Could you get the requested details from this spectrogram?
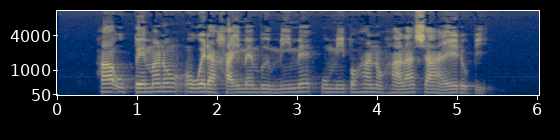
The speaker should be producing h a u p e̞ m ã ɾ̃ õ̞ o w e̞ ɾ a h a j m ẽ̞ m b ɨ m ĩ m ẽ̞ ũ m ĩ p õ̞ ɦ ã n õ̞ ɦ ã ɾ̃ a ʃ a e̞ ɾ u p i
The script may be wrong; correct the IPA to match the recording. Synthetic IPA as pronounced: h a u p e̞ m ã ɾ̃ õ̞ o w e̞ ɾ a h a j m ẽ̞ m b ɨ m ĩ m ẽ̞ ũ m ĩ p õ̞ ɦ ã n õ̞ ɦ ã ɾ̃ a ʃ a e̞ ɾ u p i

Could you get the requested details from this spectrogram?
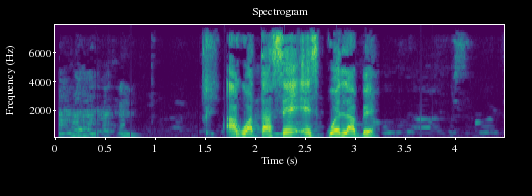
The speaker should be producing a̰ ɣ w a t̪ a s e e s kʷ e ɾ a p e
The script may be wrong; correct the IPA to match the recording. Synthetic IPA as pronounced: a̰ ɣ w a t̪ a s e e s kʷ e l a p e

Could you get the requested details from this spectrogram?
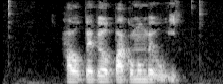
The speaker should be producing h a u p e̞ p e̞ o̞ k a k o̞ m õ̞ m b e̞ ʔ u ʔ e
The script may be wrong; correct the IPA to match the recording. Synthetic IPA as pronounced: h a u p e̞ p e̞ o̞ p a k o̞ m õ̞ m b e̞ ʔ u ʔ i

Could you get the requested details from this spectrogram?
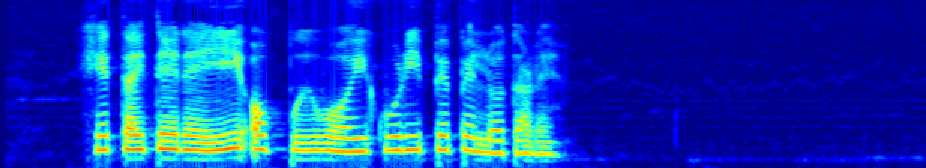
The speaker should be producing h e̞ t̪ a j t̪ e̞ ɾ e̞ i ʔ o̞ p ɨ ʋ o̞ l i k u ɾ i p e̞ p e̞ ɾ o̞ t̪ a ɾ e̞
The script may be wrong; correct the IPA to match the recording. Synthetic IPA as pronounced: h e̞ t̪ a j t̪ e̞ ɾ e̞ i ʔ o̞ p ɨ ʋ o̞ i k u ɾ i p e̞ p e̞ l o̞ t̪ a ɾ e̞

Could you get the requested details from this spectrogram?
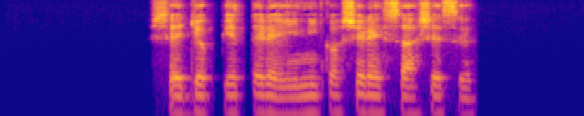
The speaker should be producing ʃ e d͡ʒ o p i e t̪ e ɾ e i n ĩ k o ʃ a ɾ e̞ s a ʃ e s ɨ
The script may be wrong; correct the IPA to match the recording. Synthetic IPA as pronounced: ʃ e d͡ʒ o p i e t̪ e ɾ e i n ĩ k o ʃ e ɾ e̞ s a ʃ e s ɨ

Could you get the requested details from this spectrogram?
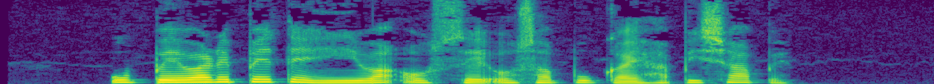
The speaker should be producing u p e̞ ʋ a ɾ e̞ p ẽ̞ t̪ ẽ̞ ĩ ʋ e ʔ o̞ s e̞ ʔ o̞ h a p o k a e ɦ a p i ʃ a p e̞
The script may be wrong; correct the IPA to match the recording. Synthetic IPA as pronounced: u p e̞ ʋ a ɾ e̞ p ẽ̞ t̪ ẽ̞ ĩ ʋ a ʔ o̞ s e̞ ʔ o̞ s a p u k a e ɦ a p i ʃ a p e̞

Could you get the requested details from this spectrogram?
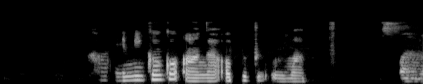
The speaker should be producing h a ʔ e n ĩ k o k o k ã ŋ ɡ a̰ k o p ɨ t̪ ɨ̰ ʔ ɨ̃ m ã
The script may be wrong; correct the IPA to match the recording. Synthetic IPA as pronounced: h a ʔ e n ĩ k o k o ʔ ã ŋ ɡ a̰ ʔ o p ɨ t̪ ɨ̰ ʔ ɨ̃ m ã

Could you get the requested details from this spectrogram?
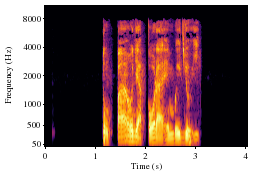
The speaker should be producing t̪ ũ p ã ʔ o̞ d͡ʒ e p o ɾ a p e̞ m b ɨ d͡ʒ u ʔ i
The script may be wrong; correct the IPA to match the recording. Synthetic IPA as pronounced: t̪ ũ p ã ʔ o̞ d͡ʒ a p o ɾ a ʔ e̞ m b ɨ d͡ʒ u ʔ i

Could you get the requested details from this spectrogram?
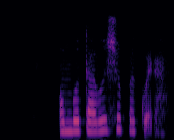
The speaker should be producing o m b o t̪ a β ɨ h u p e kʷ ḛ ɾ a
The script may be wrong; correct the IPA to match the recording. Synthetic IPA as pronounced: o m b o t̪ a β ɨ ʃ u p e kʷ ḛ ɾ a

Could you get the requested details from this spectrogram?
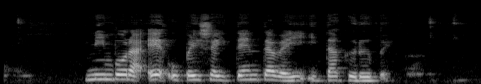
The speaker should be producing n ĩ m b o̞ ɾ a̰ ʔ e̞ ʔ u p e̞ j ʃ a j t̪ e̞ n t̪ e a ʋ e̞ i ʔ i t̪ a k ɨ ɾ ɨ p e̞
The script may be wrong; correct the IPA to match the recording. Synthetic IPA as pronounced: n ĩ m b o̞ ɾ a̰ ʔ e̞ ʔ u p e̞ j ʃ a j t̪ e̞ n t̪ e a ʋ e̞ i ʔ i t̪ a k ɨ ɾ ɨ p e̞

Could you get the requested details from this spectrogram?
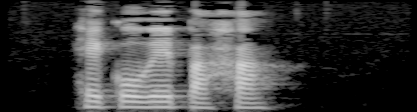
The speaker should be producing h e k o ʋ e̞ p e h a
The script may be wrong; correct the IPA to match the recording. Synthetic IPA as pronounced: h e k o ʋ e̞ p a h a

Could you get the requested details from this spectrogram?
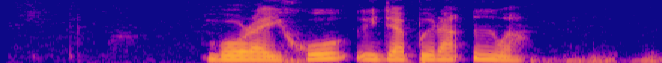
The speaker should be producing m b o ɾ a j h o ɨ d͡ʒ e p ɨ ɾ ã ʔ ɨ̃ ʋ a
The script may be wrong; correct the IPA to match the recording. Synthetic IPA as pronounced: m b o ɾ a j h u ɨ d͡ʒ a p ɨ ɾ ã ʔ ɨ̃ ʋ a

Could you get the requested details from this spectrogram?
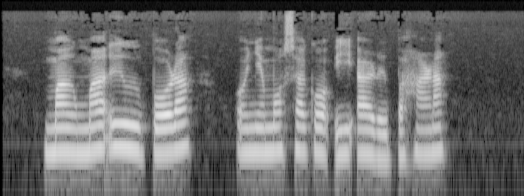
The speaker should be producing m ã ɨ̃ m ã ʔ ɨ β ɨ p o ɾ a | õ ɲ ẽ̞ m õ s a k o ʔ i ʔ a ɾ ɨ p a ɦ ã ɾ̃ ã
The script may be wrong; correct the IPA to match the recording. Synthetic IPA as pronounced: m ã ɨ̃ m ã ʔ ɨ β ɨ p o ɾ a | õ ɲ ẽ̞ m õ s a k o ʔ i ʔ a ɾ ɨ p a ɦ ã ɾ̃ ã

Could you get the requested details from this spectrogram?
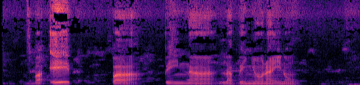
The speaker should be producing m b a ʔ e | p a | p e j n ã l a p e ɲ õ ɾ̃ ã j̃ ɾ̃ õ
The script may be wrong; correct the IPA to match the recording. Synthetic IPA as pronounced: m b a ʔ e | p a | p e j n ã l a p e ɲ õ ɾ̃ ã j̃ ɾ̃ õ

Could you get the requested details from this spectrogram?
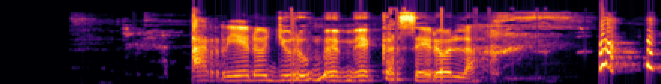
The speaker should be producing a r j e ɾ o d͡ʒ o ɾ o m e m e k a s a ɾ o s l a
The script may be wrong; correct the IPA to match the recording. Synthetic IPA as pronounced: a r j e ɾ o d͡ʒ u ɾ u m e m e k a s e ɾ o l a

